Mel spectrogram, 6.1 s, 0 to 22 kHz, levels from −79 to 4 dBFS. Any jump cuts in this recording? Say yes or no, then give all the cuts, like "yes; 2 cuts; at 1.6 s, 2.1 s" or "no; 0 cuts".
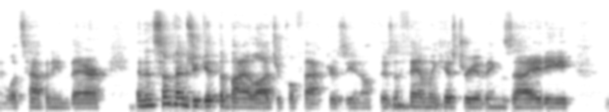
no; 0 cuts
